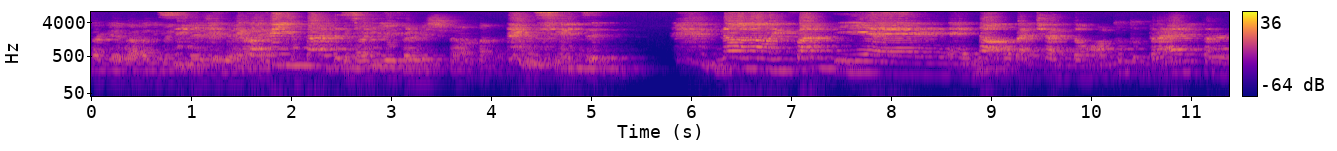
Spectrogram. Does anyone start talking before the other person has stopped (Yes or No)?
Yes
